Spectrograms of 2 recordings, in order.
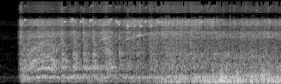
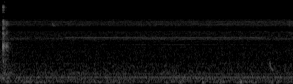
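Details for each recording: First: Diesel forestry machine after repair of engine blowing air back out through the air filter and a knocking noise: cranks, catches at once and runs steady and even with no knocking; normal start and idle. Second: Forestry machine engine pushing air back out through the air filter when starting, valve cover off: rough uneven clatter with puffing rhythm back through the intake on cranking; loose rocker arm found.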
